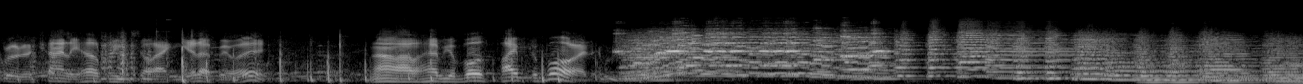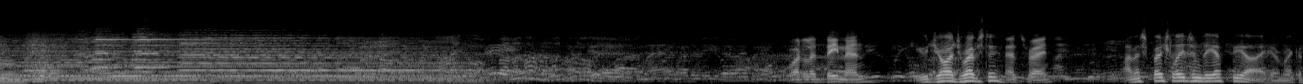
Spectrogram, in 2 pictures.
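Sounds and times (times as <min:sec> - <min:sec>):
orchestral brass music: 0:06.2 - 0:18.1.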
